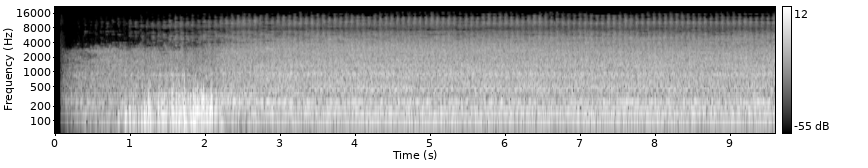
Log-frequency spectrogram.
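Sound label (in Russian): звук стиральной машины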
